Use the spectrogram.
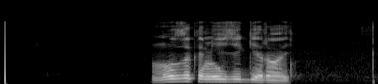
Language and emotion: Russian, neutral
